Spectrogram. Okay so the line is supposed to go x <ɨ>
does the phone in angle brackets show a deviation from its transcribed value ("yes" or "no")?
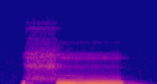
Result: yes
